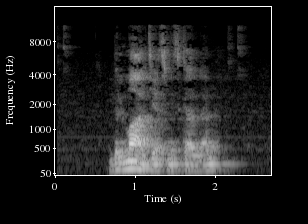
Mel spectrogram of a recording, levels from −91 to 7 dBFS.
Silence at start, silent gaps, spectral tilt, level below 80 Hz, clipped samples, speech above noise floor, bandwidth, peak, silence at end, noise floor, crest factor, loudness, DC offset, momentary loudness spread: 0.7 s; none; -6 dB/octave; -50 dBFS; under 0.1%; 43 dB; 11.5 kHz; -2 dBFS; 0.5 s; -62 dBFS; 20 dB; -20 LUFS; under 0.1%; 16 LU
